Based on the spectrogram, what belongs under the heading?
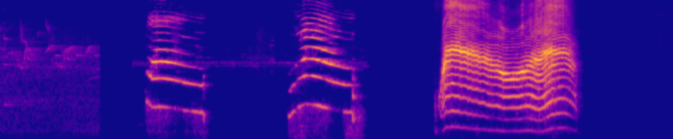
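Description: Domestic cat meowing three times: two short meows that fall in pitch, then a longer, lower and louder drawn-out meow of about two seconds.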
